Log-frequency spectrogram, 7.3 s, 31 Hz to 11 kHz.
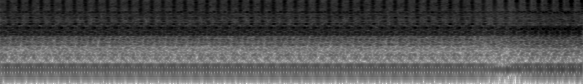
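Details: Greyhound Scenicruiser vintage bus with automatic transmission, diesel idle with a slightly uneven beat: it runs on 7 of 8 cylinders after the bad cylinder was bypassed, with the new exhaust refitted, the muffler welded and the fan off.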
